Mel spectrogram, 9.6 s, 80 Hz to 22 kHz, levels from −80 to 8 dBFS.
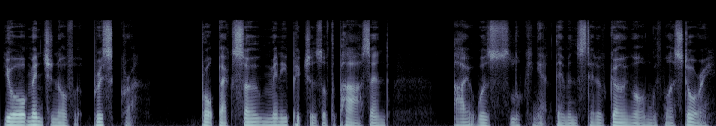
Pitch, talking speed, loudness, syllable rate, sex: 100 Hz, 150 wpm, -22 LUFS, 4.3 syllables/s, male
